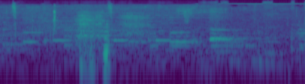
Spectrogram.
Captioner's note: laughs nervously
